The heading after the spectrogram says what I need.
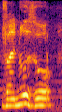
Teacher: ونذر، وقف آ گیا، وقف کی وجہ سے را ساکن ہو گیا. را ساکن سے پہلے دیکھا تو پیش تھی تو را پر پڑی جائے گی اگر ہم وقف کریں گے. وقف نہ کرنے کی صورت میں را باریک پڑی جائے گی.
